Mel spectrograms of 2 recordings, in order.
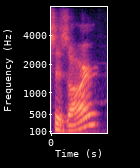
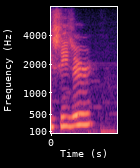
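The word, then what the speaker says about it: César: won the best actor i believe it's pronounced cesar it could be caesar uh i don't speak french uh it is the french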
